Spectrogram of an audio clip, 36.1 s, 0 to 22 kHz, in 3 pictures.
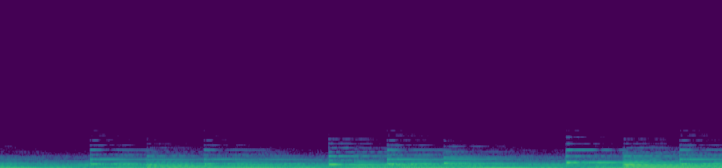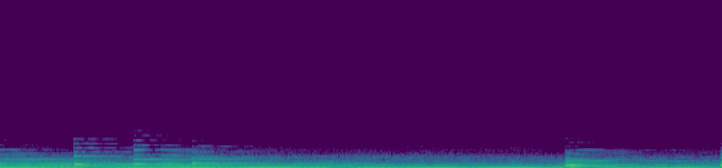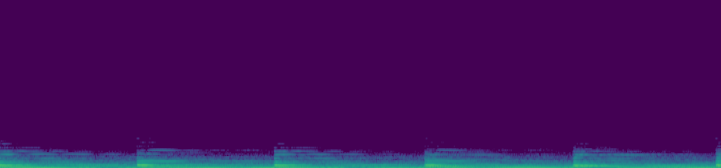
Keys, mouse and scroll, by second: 0.0 right click, 0.6-2.5 drag, 3.2 alt+click, 9.2 scroll down 2, 9.5-10.8 middle drag, 10.8 scroll up 1, 11.0 shift+middle click, 11.8 alt+click, 12.9 alt+shift+click, 13.5-14.7 middle drag, 14.7 alt+shift+click, 15.3-16.6 middle drag, 16.6 alt+shift+click, 17.2 shift+middle click, 17.5-17.8 scroll up 1, 17.8-21.5 shift+middle drag, 21.5 scroll down 3, 21.8 click, 22.6 middle click, 23.7-27.0 shift+middle drag, 27.0 click, 28.2 click, 29.1-32.6 drag, 32.6 alt+z, 33.4 scroll up 3, 33.7 shift+middle click, 34.2 Tab, 35.2 click.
